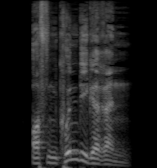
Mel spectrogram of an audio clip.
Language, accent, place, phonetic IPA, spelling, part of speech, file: German, Germany, Berlin, [ˈɔfn̩ˌkʊndɪɡəʁən], offenkundigeren, adjective, De-offenkundigeren.ogg
- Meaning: inflection of offenkundig: 1. strong genitive masculine/neuter singular comparative degree 2. weak/mixed genitive/dative all-gender singular comparative degree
